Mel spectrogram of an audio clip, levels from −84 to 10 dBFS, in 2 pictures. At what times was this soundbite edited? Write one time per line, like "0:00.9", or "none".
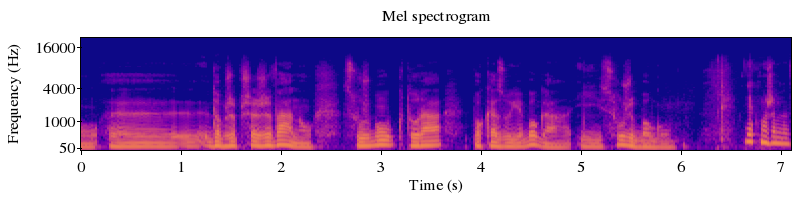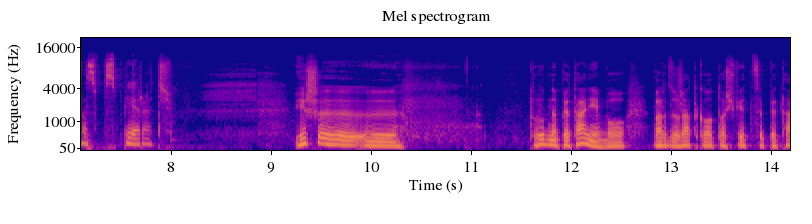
0:06.5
